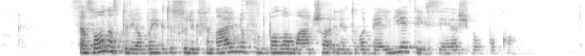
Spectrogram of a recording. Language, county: Lithuanian, Utena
